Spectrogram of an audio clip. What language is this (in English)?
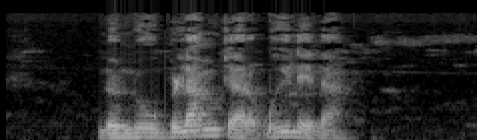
Tupuri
